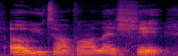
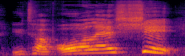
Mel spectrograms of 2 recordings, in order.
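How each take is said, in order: First: Said in the usual way. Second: High, drawn-out shouting; loud taunt. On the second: Acted. Calling out Leo while reading the cards, loud taunt.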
